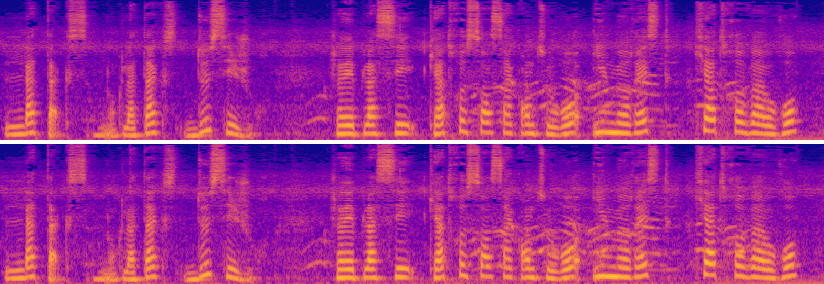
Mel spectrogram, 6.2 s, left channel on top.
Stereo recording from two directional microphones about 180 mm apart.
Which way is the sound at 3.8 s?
35° left (ahead or behind).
